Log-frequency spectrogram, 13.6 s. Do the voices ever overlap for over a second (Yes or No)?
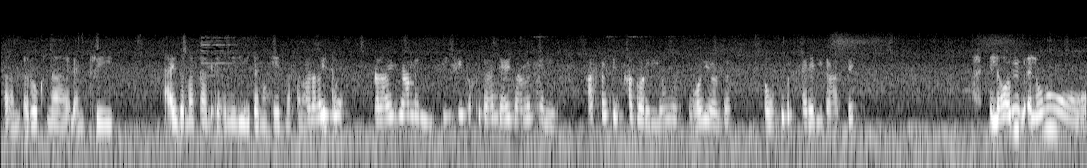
No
